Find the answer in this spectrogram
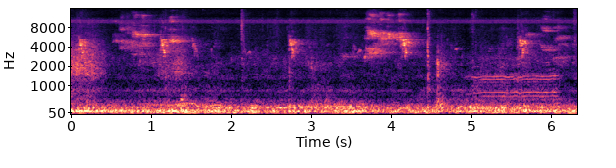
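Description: Birds chirping in short, scattered calls over a steady low outdoor rumble, with a held tone lasting about a second near the end.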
